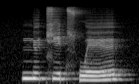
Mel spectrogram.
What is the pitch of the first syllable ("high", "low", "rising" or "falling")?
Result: high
